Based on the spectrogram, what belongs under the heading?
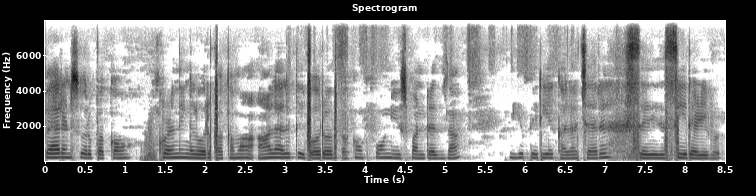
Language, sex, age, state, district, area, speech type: Tamil, female, 45-60, Tamil Nadu, Thanjavur, rural, spontaneous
